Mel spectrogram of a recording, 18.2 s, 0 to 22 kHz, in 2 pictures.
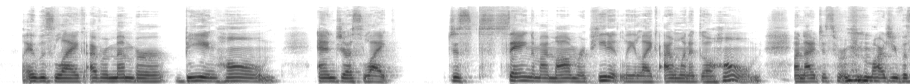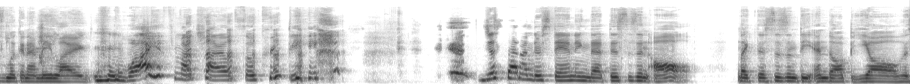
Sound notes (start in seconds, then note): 10.8 laughter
